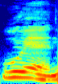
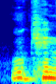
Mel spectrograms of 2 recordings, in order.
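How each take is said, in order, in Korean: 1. 모음이 자음 없이 바로 이어져요. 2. k 소리가 두 단어를 이어 줘요. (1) "우린 우엔 그래도 되는데" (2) "우켄 글은 이렇게 군더더기를 넣은 거예요"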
